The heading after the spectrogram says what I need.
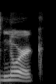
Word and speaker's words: Newark: I think it's Newark.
